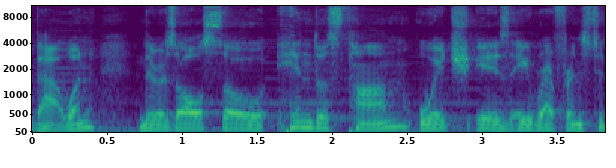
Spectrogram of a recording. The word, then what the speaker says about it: Hindustan: the indus valley river however the persian pronunciation of indus was hindus there's the h at the beginning so it was hindustan the place of the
